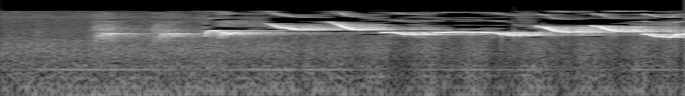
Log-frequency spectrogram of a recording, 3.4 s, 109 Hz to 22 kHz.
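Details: Chestnut-bellied seed finch, known in Brazil as curió, singing at a tournament in Florianópolis, Brazil, on 11 December 2011, first-place bird; clear whistled notes around a steady pitch with sliding upward and downward inflections, starting after half a second, faint steady hum below.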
